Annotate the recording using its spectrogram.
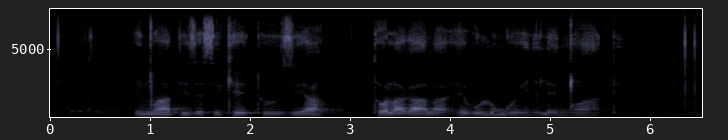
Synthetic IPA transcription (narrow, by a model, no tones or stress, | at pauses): iːŋ͡ǀwad̥ʱizesikʰetʰuzijatʰɔlak̬alaʔek̬uluŋwenilɛŋ͡ǀwaːd̥ʱi̥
